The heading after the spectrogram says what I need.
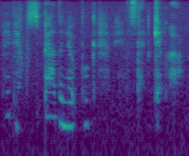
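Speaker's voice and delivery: sinister whispered aside. Acted. Character plotting to kill her, sinister whisper. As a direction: whisper the threat conspiratorially.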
